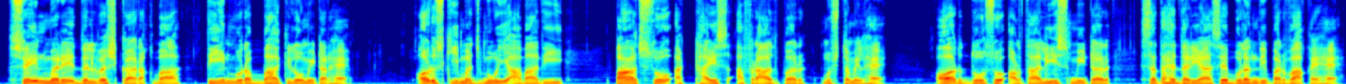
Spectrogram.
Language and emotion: Urdu, neutral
